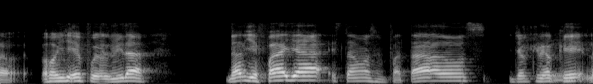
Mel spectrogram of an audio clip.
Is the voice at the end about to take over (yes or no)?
no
